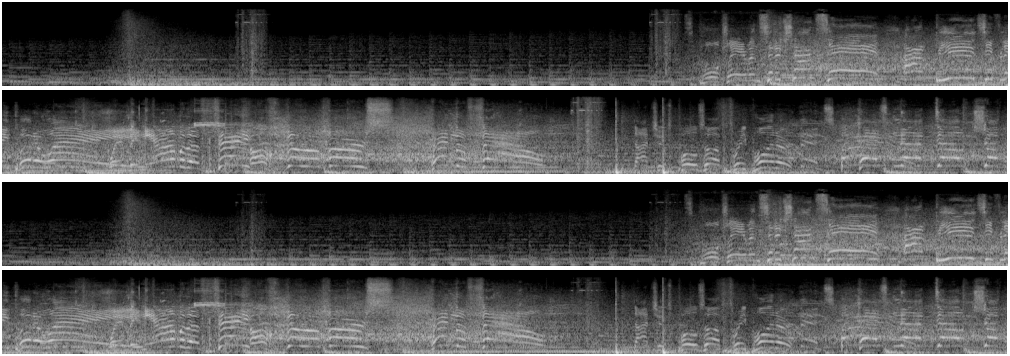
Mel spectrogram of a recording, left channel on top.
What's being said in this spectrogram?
Ball clearance and a chance here, and beautifully put away. Wembanyama with a save, the reverse, and the foul. Doncic pulls up, three-pointer. Has knocked out Chuck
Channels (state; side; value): normal; both; correlation 0.87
